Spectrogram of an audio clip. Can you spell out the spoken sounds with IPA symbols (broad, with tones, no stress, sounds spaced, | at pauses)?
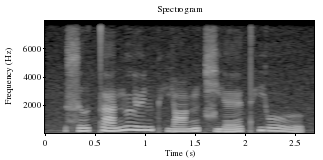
s ɹ̩˧˥ t̪ a˧˥ n l y˥ n pʰ j ɑ˧˥ ŋ t͡ɕ j ɛ˧˥ t̪ʰ j o˥˩ ʊ̯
